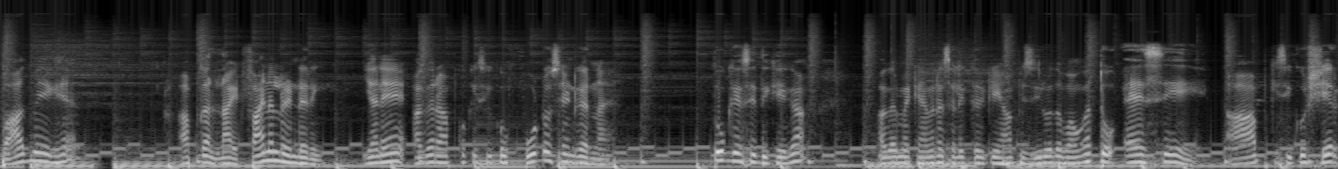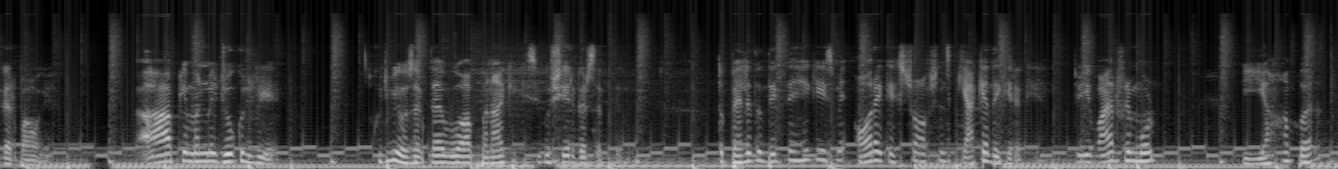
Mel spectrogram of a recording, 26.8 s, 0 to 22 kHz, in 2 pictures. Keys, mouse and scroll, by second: 0.9 click, 2.0 middle click, 9.5 click, 10.5 Left, 10.7 KP_0, 18.7 middle click, 20.0-21.1 scroll down 4, 21.1-22.1 scroll down 1, 23.2 click, 26.0 middle click.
